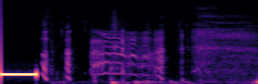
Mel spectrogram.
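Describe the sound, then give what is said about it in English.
A loud, steady single-pitch censor beep lasting about a third of a second, cutting off abruptly, followed by a burst of laughter and voices. “That that fake strawberry that I'm gonna beep that because it'll be funny. Beep.”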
